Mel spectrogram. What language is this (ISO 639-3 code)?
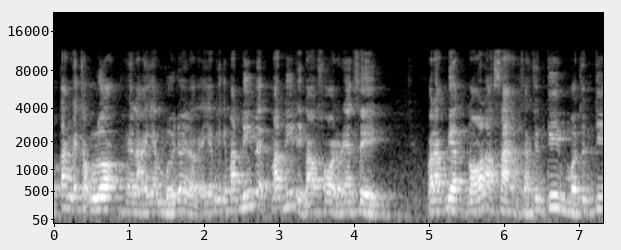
vie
